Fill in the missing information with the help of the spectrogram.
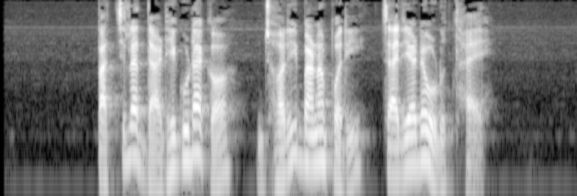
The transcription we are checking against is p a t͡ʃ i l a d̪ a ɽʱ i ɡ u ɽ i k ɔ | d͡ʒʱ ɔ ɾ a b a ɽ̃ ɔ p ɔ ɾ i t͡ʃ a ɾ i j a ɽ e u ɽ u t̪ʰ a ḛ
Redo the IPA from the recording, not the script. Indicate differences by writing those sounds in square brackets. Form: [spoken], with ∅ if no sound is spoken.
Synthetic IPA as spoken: p a t͡ʃ i l a d̪ a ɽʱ i ɡ u ɽ [a] k ɔ | d͡ʒʱ ɔ ɾ [i] b a ɽ̃ ɔ p ɔ ɾ i t͡ʃ a ɾ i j a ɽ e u ɽ u t̪ʰ a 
